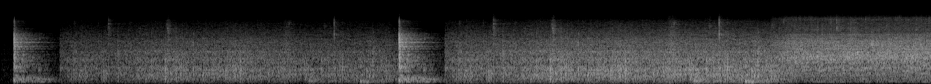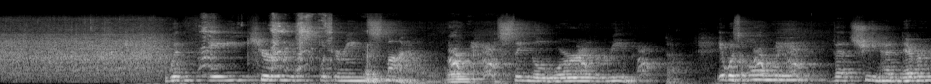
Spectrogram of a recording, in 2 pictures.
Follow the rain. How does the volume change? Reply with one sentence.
The volume of the rain goes up.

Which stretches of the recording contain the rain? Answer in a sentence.
The rain can be heard from 0.1 to 11.1 s.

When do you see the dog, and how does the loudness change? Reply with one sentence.
You can hear the dog from 11.3 to 16.1 s, getting quieter; and briefly from 16.8 to 17.6 s.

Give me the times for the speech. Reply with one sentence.
The speech can be heard from 10.9 to 18.5 s.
